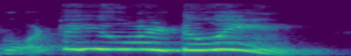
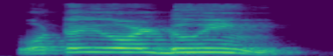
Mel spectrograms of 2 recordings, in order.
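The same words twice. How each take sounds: First: High, loud astonished question; amazed cry. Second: A slightly raised, louder asking; puzzled question. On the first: Naradji marvels at the tiny birds, high and loud. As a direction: cry out in wonder at the sight. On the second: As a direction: call out to the busy birds, puzzled. Relatives question the birds. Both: Acted.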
